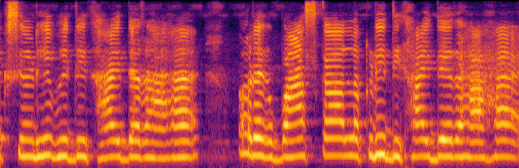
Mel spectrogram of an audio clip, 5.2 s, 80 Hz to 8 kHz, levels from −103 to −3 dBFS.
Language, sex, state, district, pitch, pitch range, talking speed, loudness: Hindi, female, Jharkhand, Palamu, 285 Hz, 275-295 Hz, 175 wpm, -15 LUFS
